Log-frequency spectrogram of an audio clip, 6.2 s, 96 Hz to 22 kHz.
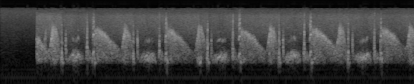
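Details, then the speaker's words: CW Doppler of a ball-cage mitral prosthesis implanted five years, patient in sinus rhythm: regular whooshing flow with sharp valve clicks; early peak 1.5 m/s, atrial peak 1.8 m/s, end-diastolic 0.3 m/s, no end-diastolic gradient, normal function. "by CW Doppler the early velocity Peak is 1.5 m/s and the atrial velocity Peak is 1.8 m/s the enddiastolic velocity at the closing click is much lower 0.3 m per second indicating no n diastolic gradient"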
